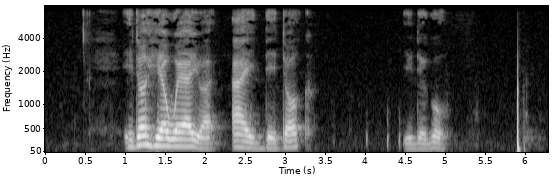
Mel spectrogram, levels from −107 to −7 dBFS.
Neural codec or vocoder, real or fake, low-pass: none; real; 7.2 kHz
